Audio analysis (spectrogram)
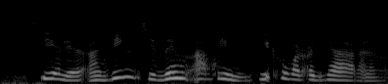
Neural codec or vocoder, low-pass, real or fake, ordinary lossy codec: codec, 16 kHz in and 24 kHz out, 0.4 kbps, LongCat-Audio-Codec, four codebook decoder; 7.2 kHz; fake; AAC, 48 kbps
